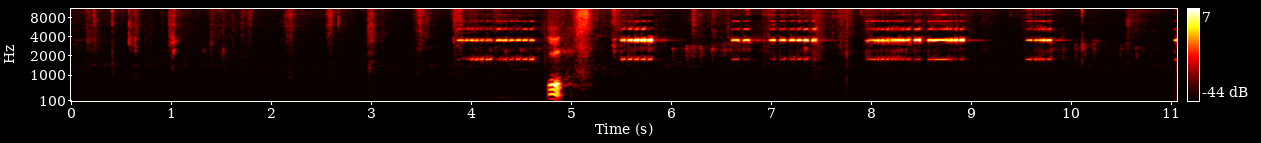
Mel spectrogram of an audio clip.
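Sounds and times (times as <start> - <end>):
metal detector beeping: 3.8 - 4.8, 5.4 - 6.0, 6.6 - 10.0.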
